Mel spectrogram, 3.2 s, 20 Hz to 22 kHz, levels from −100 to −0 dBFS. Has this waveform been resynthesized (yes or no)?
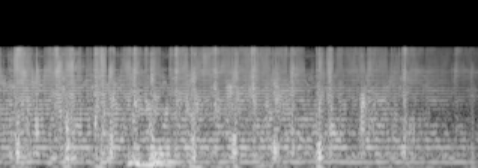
yes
